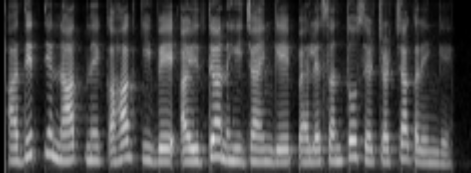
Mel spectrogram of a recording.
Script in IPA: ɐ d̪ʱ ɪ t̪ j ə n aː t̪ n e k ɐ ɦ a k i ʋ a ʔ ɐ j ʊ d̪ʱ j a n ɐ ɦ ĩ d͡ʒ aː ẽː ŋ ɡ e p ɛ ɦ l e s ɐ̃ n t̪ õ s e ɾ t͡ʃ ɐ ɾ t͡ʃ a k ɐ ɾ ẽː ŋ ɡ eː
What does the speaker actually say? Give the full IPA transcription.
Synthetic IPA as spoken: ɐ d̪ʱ ɪ t̪ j ə n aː t̪ n e k ɐ ɦ a k i ʋ e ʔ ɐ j ʊ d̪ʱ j a n ɐ ɦ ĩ d͡ʒ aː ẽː ŋ ɡ e p ɛ ɦ l e s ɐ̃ n t̪ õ s e ɾ t͡ʃ ɐ ɾ t͡ʃ a k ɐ ɾ ẽː ŋ ɡ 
